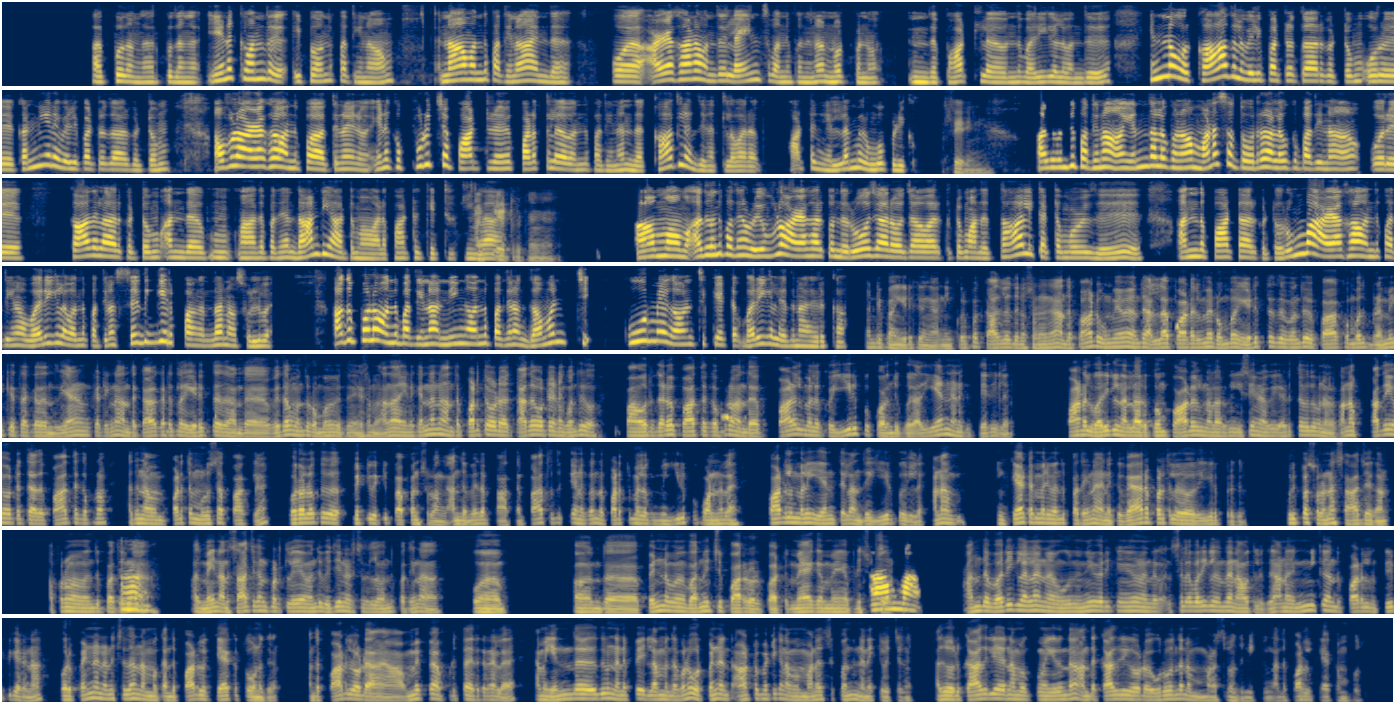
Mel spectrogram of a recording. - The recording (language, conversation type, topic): Tamil, podcast, பாடல் வரிகள் உங்கள் நெஞ்சை எப்படித் தொடுகின்றன?
- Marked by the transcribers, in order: other background noise; in English: "லைன்ஸ்"; in English: "நோட்"; "வெளிப்படுத்திறதா" said as "வெளிப்பட்றத்தா"; "வெளிப்படுத்திறதா" said as "வெளிப்பட்றத்தா"; "பார்த்தீங்கன்னா" said as "பாத்தீனா"; "பாட்டு" said as "பாட்ரு"; "எல்லா" said as "அல்லா"; unintelligible speech; "பார்த்ததுக்கப்பறம்" said as "பார்த்தகப்பறம்"; in English: "ஆட்டோமேட்டிக்கா"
